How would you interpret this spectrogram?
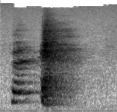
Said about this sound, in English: Bless you.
